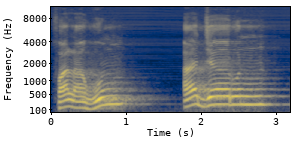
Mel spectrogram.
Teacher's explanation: jim sukun qalqalah sugro kita pantulkan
